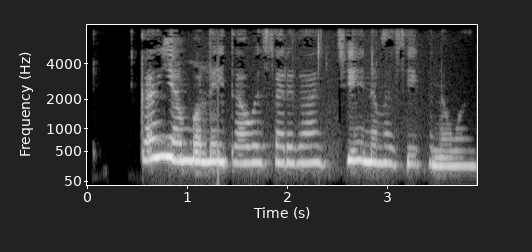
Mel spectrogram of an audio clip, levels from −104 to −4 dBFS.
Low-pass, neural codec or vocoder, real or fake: 7.2 kHz; none; real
